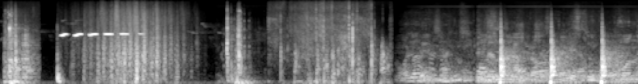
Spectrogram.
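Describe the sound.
A small bird gives a quick run of high, thin chirps near the start, followed by knocks, clatter and muffled voices in the background.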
